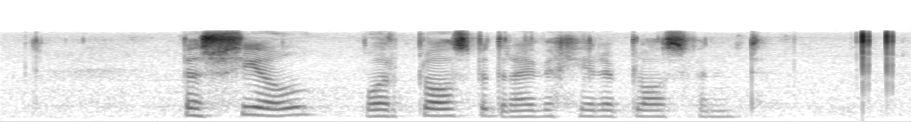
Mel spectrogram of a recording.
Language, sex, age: Afrikaans, female, 20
